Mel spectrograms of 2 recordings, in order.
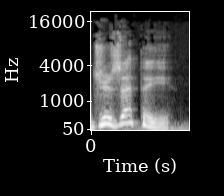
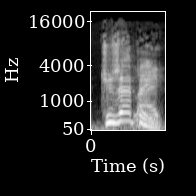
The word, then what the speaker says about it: Giuseppe: one let's have fun giuseppe and in brackets just for my help and assistance in brackets it's got pronounced jew sep e yeah i know i know that giuseppe uh juice apple juice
